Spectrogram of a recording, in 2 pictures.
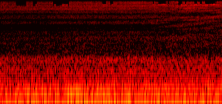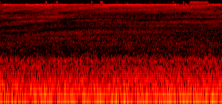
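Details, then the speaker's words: Homemade DIY oil or gas extractor, air off, still holding vacuum while drawing oil: steady airy hiss with low rushing and no rhythm; vacuum leak somewhere, spot not found. "All right, we're still holding vacuum with the air off. I hear a leak."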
